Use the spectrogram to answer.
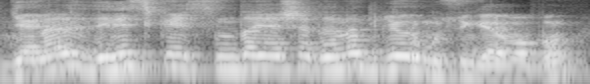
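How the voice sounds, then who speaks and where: A man commentating a Minecraft let's play, jumpy and excitable, dropping to hushed, scared whispers. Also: high-pitched, brisk, roomy sound, slight background noise. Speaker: gaming YouTuber.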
